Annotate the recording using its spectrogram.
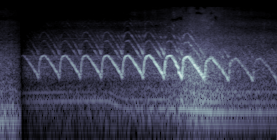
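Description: Emergency vehicle siren wailing in quick rising-and-falling sweeps, about three a second. It starts suddenly, swells louder, then fades as it passes.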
